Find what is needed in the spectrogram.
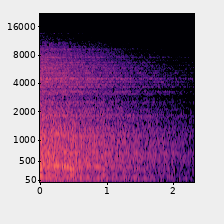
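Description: The end of a pop song fading out, its final sound dying away steadily into silence.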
